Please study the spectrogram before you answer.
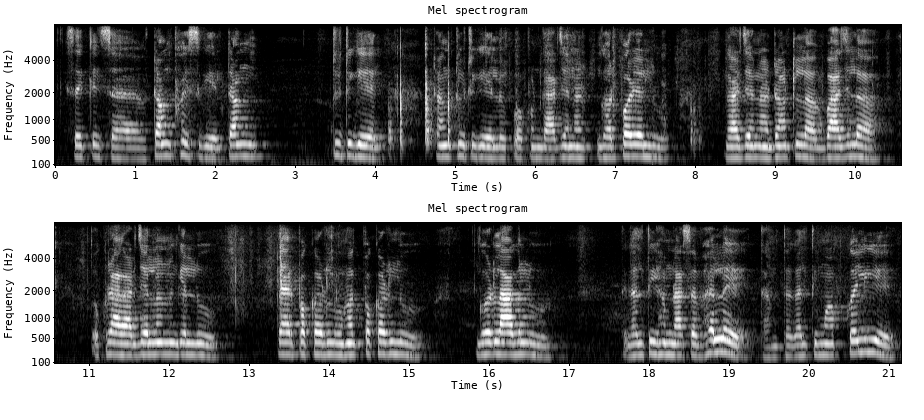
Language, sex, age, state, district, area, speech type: Maithili, male, 60+, Bihar, Saharsa, rural, spontaneous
